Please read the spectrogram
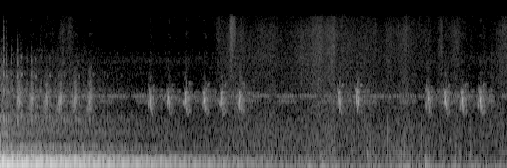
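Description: A low rumbling drone fades away over the first few seconds, then a bird chirps in short runs of quick notes with pauses between.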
